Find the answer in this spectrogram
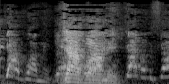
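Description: Loud shouted calls from a human voice, two or three short bursts with gliding pitch, like a ritual call-and-response chant.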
